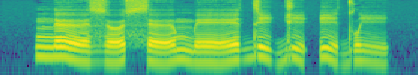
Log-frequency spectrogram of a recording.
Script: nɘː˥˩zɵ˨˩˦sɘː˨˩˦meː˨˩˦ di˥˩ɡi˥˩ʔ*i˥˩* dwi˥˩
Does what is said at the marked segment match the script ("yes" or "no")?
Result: yes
